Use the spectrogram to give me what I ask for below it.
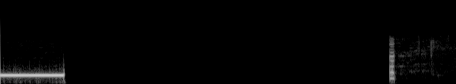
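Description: A telephone ringback tone sounds on an outgoing call: one steady, mid-pitched tone lasting just over half a second, then silence, then a short burst of faint noise near the end.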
